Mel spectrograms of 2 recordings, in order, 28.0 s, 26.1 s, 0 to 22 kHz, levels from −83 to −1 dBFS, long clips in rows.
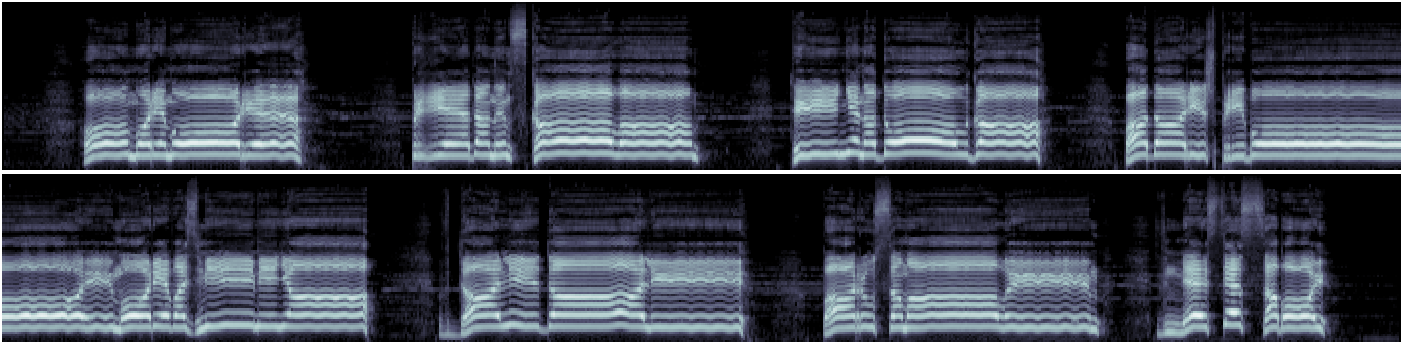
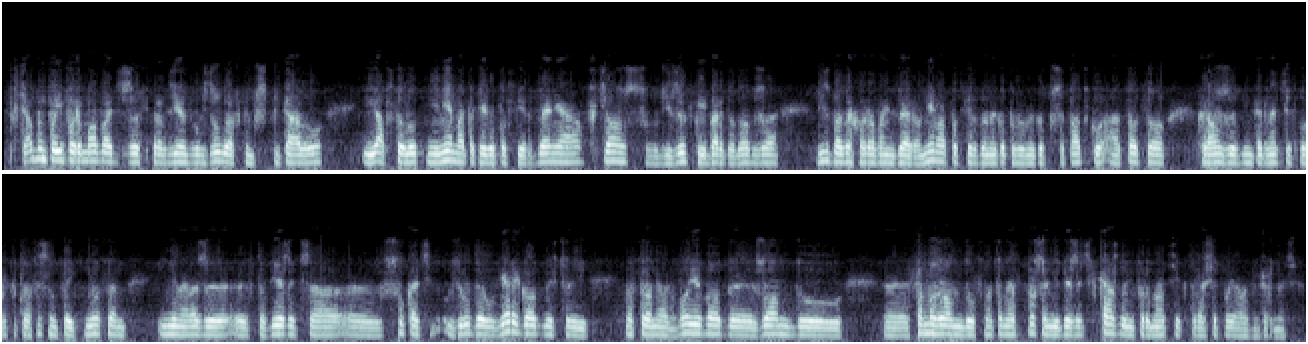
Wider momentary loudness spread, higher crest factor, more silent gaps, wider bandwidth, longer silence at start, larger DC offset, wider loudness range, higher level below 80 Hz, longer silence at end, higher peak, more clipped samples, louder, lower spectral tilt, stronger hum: about the same, 9 LU vs 9 LU; about the same, 16 dB vs 14 dB; neither; first, 15 kHz vs 5.2 kHz; first, 0.85 s vs 0.1 s; neither; about the same, 4 LU vs 2 LU; second, -78 dBFS vs -44 dBFS; first, 0.75 s vs 0.2 s; about the same, -2 dBFS vs 0 dBFS; neither; about the same, -16 LUFS vs -15 LUFS; second, -3.5 dB/octave vs -11 dB/octave; neither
